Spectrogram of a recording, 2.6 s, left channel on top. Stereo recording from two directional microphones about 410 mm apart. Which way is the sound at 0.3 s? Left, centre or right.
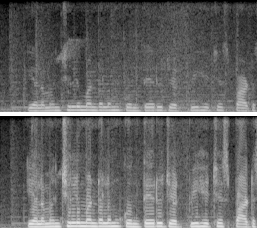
Right.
